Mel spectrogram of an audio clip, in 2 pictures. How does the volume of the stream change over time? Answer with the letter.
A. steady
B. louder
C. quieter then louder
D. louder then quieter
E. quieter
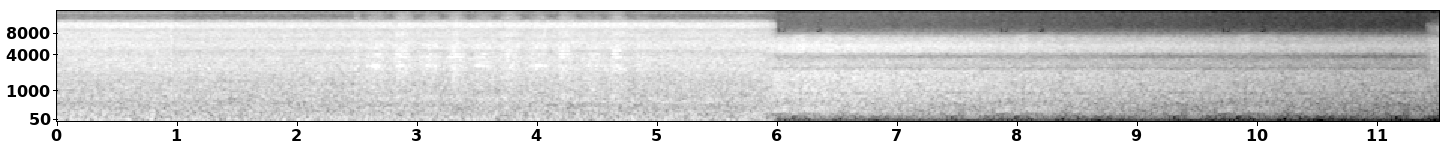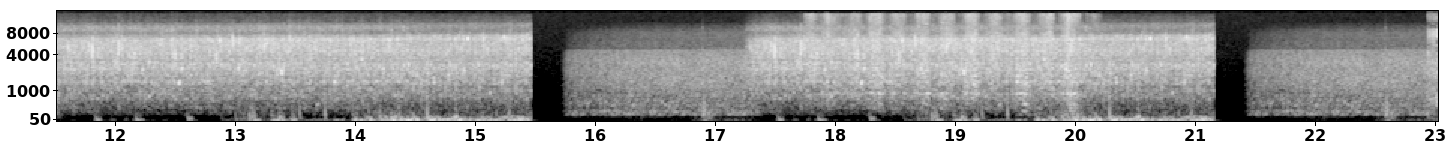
E.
